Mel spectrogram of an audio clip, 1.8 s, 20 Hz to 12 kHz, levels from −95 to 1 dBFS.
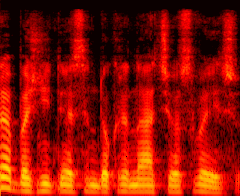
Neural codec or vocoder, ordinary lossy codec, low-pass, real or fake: none; AAC, 48 kbps; 9.9 kHz; real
